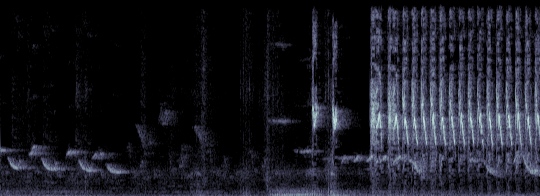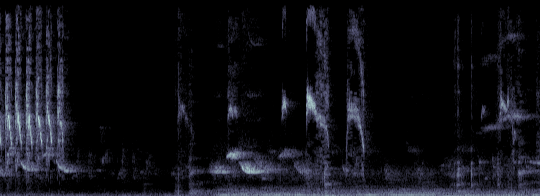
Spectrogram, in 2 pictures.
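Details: 'Tembakan' burst song of a Sooty-headed bulbul for training songbirds: scattered slurred chirps, then a loud, rapid rattle of sharp high pulses lasting two seconds, followed by more descending whistled notes amid background rustling.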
